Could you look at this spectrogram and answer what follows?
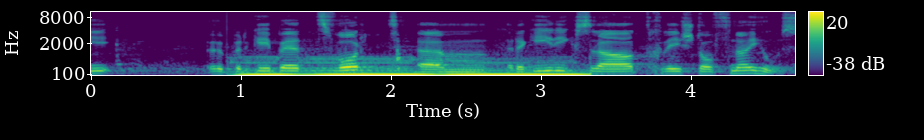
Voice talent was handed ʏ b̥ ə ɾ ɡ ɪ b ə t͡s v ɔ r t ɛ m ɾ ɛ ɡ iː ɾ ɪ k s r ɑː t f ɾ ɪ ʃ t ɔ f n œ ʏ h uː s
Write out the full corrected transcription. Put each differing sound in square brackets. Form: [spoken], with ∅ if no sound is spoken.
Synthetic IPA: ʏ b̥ ə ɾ ɡ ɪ b ə t͡s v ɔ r t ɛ m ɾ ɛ ɡ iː ɾ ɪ k s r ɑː t [χ] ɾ ɪ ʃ t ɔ f n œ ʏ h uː s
